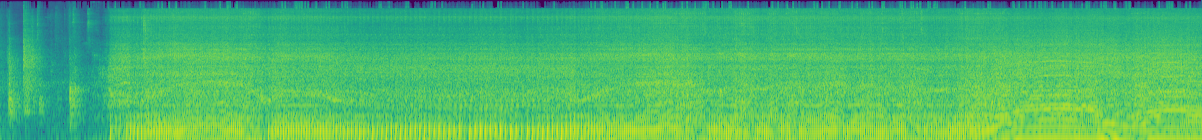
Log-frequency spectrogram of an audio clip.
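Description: An old scooter with its original carburetor refitted on a new boot starts after a brief rattle, then runs loud and close with a buzzy, steady idle and occasional revs that rise and fall near the end.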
